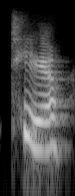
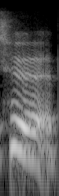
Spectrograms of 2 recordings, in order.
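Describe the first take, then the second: First: The name is said with a non-Danish pronunciation. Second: The name is said with a Danish pronunciation. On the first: "mainly people will call it Tyr" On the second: "that's the Danish pronunciation"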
